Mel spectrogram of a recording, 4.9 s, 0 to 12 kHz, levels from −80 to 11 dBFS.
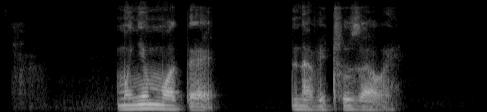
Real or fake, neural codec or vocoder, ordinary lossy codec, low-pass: real; none; Opus, 16 kbps; 9.9 kHz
